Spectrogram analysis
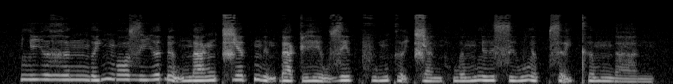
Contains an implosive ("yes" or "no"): yes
